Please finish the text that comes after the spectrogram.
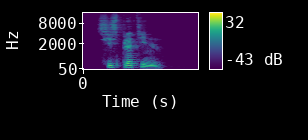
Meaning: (noun) cisplatin, one of the platinum-based antineoplastic drugs; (adjective) adjectival form of Cisplatine
- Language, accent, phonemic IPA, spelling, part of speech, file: French, France, /sis.pla.tin/, cisplatine, noun / adjective, LL-Q150 (fra)-cisplatine.wav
